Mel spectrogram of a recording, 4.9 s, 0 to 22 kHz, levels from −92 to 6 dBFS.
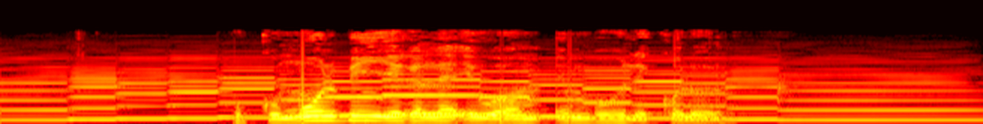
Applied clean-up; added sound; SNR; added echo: none; Wind instrument, woodwind instrument; 5 dB; none.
